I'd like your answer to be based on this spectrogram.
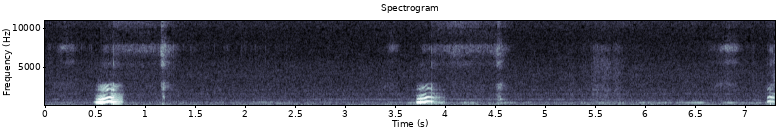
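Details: Cat snoring in sleep with a weird little snore: two brief squeaky, whistling snores about three seconds apart, roughly 19 breaths a minute, in a quiet room.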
